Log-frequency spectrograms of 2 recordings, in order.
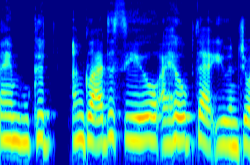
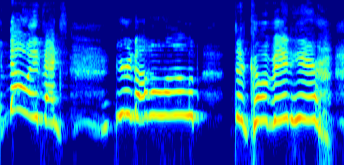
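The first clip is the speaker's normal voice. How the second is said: over-the-top pretend distress; mock protest; 12 semitones higher, slower than usual. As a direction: dramatically forbid a chatter entering. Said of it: "over-exaggerating for effect".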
